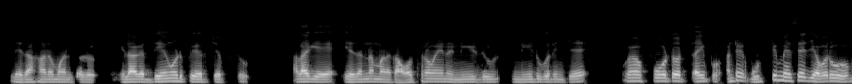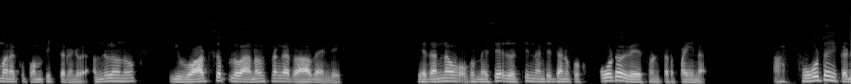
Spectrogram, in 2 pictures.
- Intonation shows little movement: No, average, 3.4 semitones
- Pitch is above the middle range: No, low, 125 Hz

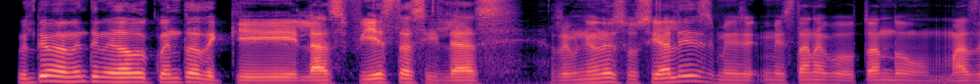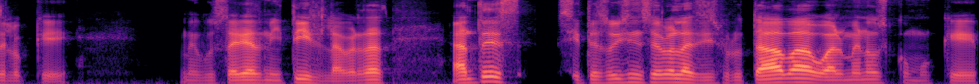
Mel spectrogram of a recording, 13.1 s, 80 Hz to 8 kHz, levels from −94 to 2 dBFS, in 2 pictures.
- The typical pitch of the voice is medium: No, low, 115 Hz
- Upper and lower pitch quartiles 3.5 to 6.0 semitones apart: Yes, average, 4.4 semitones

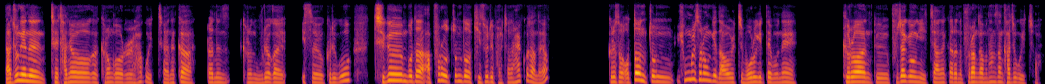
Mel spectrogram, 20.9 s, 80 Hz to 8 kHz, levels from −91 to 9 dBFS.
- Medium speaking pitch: Yes, medium, 160 Hz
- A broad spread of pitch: No, average, 3.1 semitones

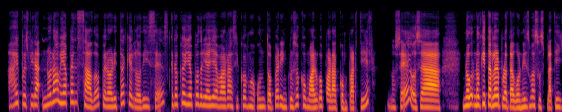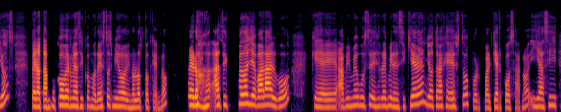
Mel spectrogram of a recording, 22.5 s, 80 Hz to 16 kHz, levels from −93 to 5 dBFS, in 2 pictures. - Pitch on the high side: Yes, high, 225 Hz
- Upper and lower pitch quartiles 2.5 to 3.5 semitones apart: No, average, 3.9 semitones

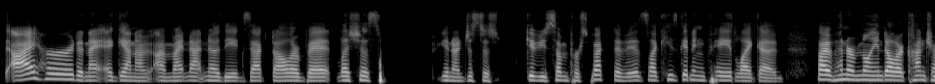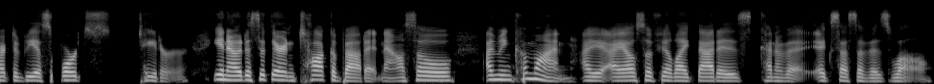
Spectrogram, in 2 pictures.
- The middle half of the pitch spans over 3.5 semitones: No, average, 3.1 semitones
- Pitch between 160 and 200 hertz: Yes, medium, 185 Hz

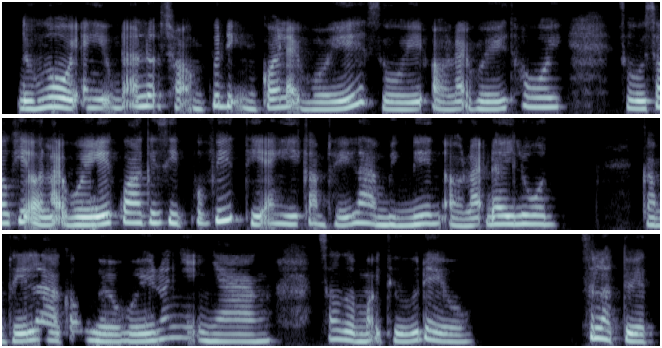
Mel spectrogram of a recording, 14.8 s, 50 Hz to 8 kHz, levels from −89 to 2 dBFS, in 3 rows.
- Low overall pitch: No, high, 210 Hz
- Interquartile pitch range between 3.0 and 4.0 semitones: Yes, average, 3.7 semitones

